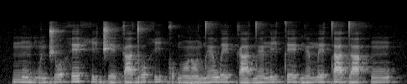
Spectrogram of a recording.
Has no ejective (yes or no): yes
